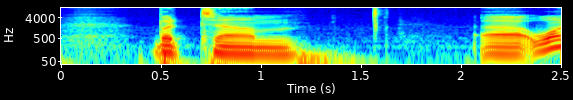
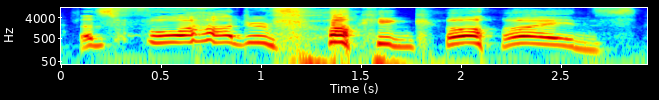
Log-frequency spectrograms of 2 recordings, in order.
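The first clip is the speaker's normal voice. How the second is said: laughing shout; 9 dB louder, much slower than usual. Real, not acted. Overwhelmed by the gift of coins.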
